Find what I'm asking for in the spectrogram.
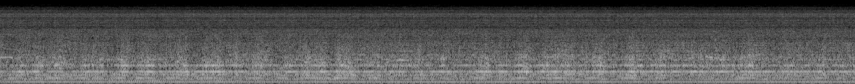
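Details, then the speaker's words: Pool pump at season opening, skimmers and main drain valves set: steady motor hum with light rushing, gurgly wash as it pulls air while priming; normal, only a trickle of water so far. "lake now you hear that that's a good thing because that means that we're on the way"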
